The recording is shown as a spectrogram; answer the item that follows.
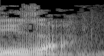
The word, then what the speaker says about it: Сириза: Я просто хочу сказать, что, ну, во-первых, нам подсказали наши специалисты по Греции, что правильно называется Сириза. – Сириза. – Сириза. – Да, Сириза. – Ну, вот. То есть на ударение на первом слоге.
